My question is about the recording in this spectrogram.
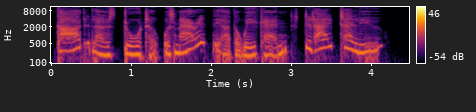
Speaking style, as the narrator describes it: Miss White said in her tiny, kitteny voice

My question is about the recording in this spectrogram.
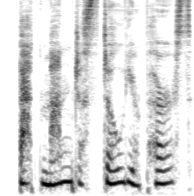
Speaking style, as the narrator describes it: I whispered

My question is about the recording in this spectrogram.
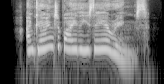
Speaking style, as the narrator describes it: Lily called out

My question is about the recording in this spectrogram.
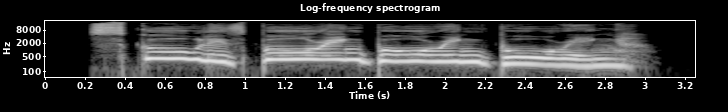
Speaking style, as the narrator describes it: complained Kai loudly

